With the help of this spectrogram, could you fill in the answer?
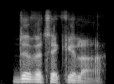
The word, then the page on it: diverticular: British English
